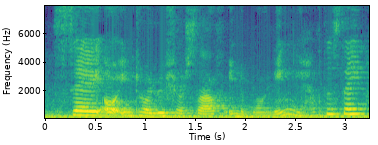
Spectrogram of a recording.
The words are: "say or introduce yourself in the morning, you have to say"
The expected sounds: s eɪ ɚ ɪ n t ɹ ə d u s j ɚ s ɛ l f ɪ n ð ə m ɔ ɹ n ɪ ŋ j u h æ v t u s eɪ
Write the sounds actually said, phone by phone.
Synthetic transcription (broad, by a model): s eɪ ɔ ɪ n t ɹ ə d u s j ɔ s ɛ l f ɪ n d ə m ɔ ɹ n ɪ ŋ j u h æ f t u s eɪ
